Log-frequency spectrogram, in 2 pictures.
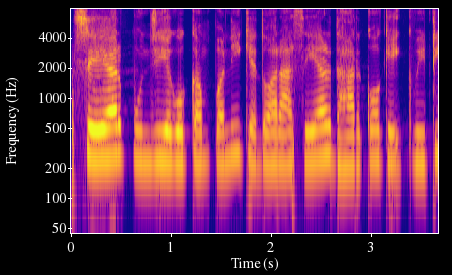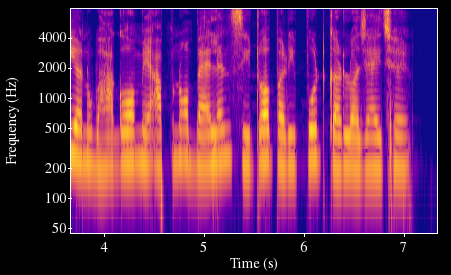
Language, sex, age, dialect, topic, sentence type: Maithili, male, 18-24, Angika, banking, statement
